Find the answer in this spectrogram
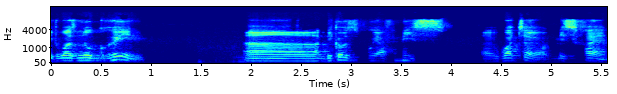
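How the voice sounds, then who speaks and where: A man with a French accent speaks very slowly at medium pitch, with long, frequent pauses. His intonation is fairly even, while his loudness swings widely. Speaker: winemaker. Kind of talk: interview. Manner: halting.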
